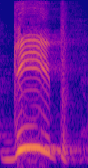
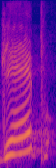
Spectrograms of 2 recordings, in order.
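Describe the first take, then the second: First: The vowel is a short i sound. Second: The vowel is an open e sound. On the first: The speaker calls it right. "Es heißt, gib" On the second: The speaker calls it wrong. "Ist doch falsch"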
